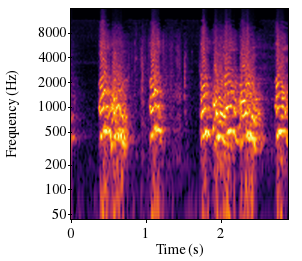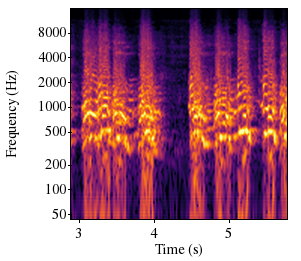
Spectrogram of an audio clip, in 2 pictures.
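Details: Two 9-month-old Redbone Coonhounds tree their quarry, baying steadily at a tree with loud ringing barks in quick succession.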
